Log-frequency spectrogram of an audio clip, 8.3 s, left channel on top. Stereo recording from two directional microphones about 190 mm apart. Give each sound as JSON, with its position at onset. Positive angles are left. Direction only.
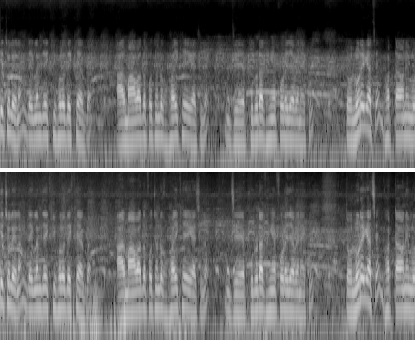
{"t": 0.0, "sound": "speech", "side_deg": -30}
